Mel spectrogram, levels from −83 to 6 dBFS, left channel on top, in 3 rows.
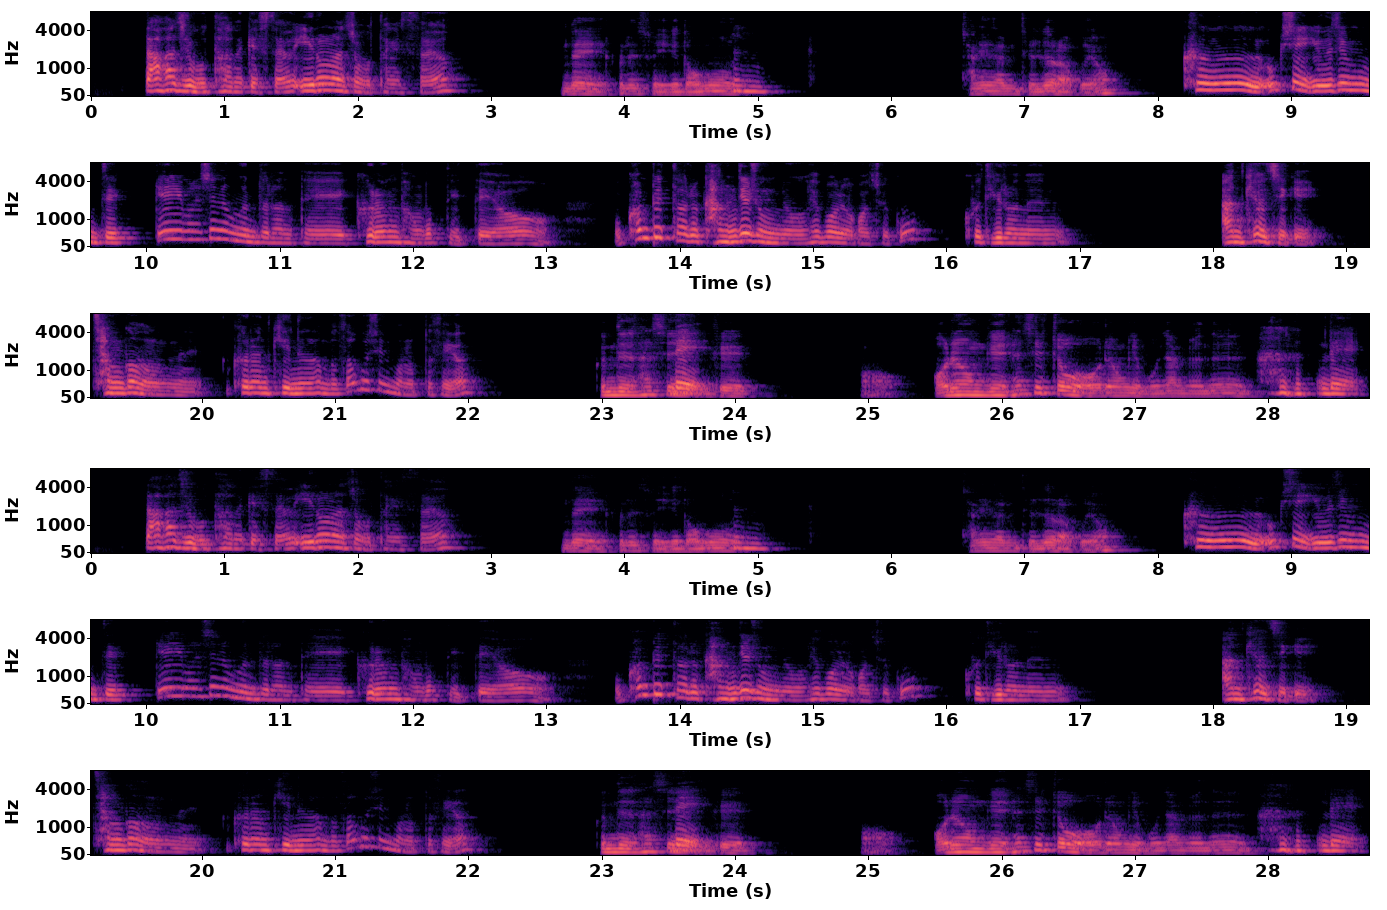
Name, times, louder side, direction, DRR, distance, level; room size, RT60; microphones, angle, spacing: voice 1, 0.4-2.7 4.8-5.1 8.2-13.0 13.6-15.8 16.1-16.9 18.1-18.8 19.2-22.0 23.5-23.8 27.9-28.7, left 3 dB, 85° left, 0.6 m, -28 dB
voice 2, 3.5-4.9 6.5-7.7 23.0-24.1 24.9-25.2 25.5-27.9, left 1 dB, 45° left, 0.7 m, -30 dB
6.2 x 5.2 x 3.0 m
head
